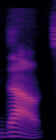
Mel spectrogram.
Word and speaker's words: doubt: as a rule that every M followed by B the B is silent B for boy and every B followed by T the B is silent.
